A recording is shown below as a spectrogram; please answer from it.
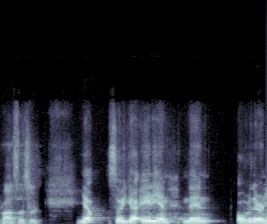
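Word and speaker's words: Adyen: be a lot like i think you pronounce the name adian is that does that sound about right um european yeah financier right the payment processor yep so you got adian and then over there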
